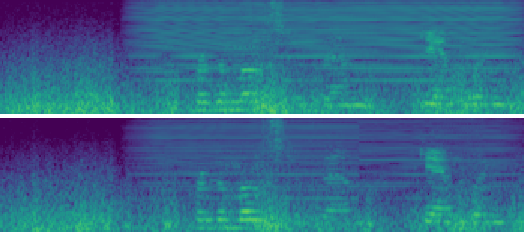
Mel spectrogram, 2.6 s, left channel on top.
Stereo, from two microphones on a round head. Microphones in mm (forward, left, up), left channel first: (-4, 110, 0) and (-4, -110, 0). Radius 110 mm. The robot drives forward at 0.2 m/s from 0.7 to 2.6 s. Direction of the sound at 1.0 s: 10° right (ahead or behind).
